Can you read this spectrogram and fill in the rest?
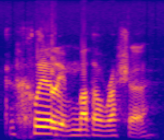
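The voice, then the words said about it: Weak attempt at Russian accent. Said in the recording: “Is that a Russian accent you just tried to do? ... I tried ... it didn't even sound like”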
